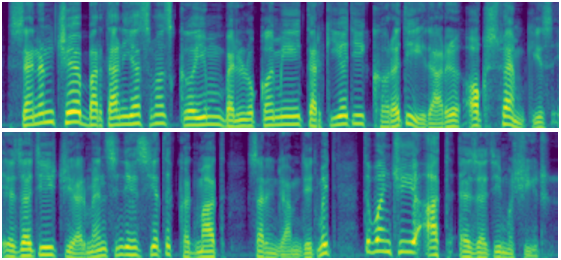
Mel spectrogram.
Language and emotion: Kashmiri, neutral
